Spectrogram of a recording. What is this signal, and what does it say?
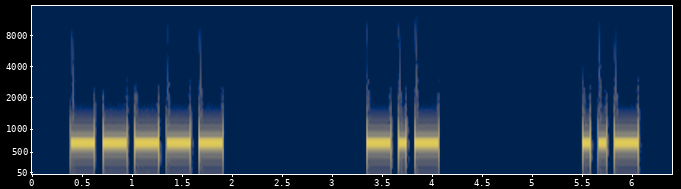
Morse code, heard as a keyed tone, about 15 wpm, 700 Hz. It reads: 0 K U
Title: USA Call Signs - 6x Character Spacing - 15wpm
